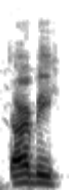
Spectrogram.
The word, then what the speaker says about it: Derby: sorry to hear that he actually pronounces Darby the correct way yeah unlike the American why the incorrect you guys should spell it the way you should you should sound it out the way it's spelled instead of like saying it's a Darby but it's spelled Derby you know I don't know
